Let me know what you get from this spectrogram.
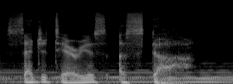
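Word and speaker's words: Sagittarius A*: It's called Sagittarius, a star, pronounced Sagittarius, a star.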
